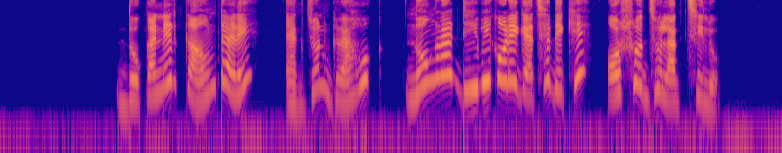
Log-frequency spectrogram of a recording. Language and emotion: Bengali, disgusted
